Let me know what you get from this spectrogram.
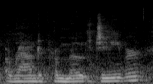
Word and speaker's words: Genever: And there's some discussion of how it's pronounced. Genever, Genever. Genever sounds right. – I've been correcting people all day long on this. And it's only because I went to this little class that I know how to pronounce it. Because it doesn't look like Genever.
